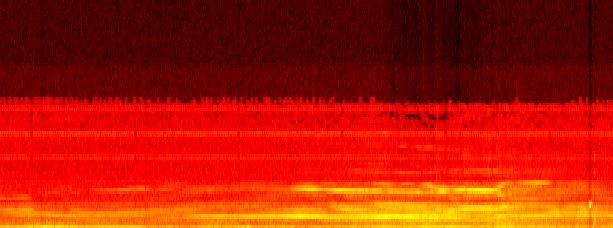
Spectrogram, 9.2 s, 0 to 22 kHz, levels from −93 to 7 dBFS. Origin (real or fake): real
